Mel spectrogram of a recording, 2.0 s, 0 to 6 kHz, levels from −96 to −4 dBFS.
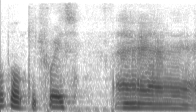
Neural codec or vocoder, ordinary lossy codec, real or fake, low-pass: codec, 16 kHz in and 24 kHz out, 0.6 kbps, FireRedTTS-2 codec; AAC, 24 kbps; fake; 5.4 kHz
